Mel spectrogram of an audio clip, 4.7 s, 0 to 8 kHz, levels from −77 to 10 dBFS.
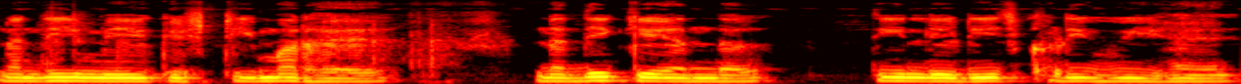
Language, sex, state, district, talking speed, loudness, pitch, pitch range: Hindi, male, Uttar Pradesh, Lalitpur, 165 wpm, -15 LUFS, 115 Hz, 110-120 Hz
